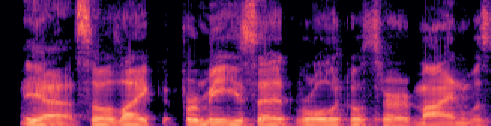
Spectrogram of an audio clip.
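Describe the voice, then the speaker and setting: A man with an American accent and an unremarkable speaking voice, medium in pitch, at a moderate pace with fairly even intonation. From Korea until age 10, then the US. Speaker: podcast co-host. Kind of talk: casual chat.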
